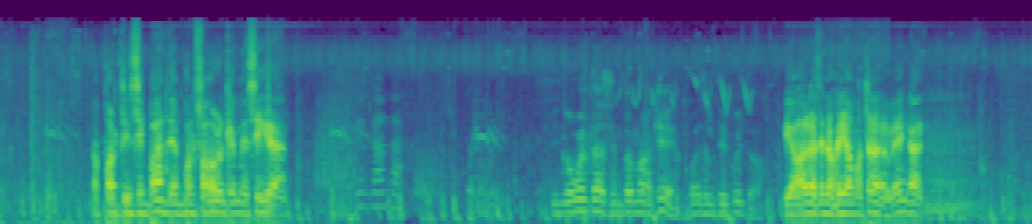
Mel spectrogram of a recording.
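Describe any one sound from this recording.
Men talk to each other with animation.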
